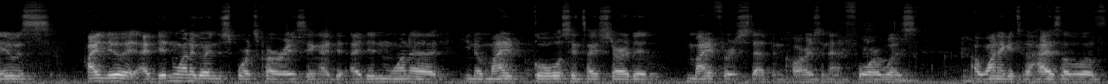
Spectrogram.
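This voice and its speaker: A young man from Denmark talks casually as an interview guest, pausing on fillers and restarting his sentences. His voice sits at an ordinary pitch. He is picked up from a little way off the mic, in a roomy pub with some noise behind. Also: distant mic. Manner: soft-spoken, halting with many fillers. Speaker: guest, race car driver.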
